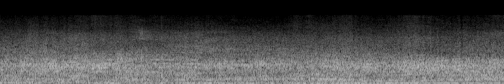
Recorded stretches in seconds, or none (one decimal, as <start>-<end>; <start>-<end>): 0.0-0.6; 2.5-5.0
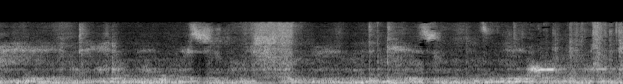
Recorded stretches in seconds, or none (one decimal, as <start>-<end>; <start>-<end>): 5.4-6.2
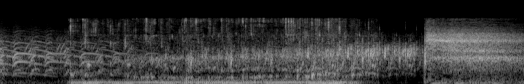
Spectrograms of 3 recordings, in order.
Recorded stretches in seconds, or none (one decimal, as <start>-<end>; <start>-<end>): 0.0-5.2

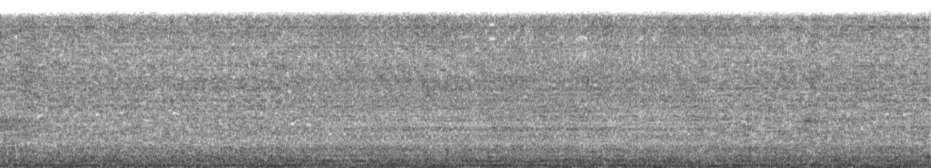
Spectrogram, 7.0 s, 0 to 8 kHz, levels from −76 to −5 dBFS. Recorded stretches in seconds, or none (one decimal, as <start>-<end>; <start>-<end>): 0.0-2.4; 5.4-7.0

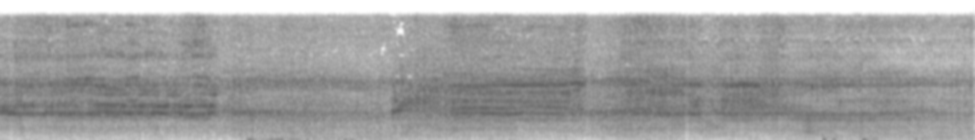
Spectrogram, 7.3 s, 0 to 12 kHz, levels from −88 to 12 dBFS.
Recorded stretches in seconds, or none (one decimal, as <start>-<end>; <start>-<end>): 0.5-4.9

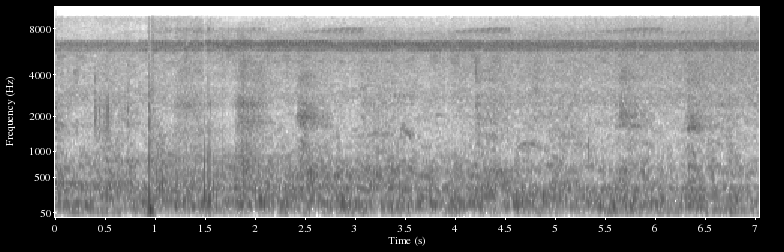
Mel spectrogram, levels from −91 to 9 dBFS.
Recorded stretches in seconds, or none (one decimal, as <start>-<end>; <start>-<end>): 0.0-1.1; 2.1-7.0

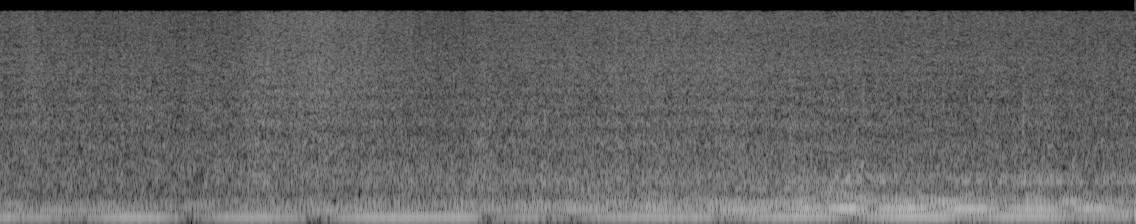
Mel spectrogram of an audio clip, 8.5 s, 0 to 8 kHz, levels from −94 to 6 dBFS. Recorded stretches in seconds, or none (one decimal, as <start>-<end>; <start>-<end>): 0.0-8.5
